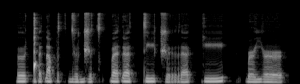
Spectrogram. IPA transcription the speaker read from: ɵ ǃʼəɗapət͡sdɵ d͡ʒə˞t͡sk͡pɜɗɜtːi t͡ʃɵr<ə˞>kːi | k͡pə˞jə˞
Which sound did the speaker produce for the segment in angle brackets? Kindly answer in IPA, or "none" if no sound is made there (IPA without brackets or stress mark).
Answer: ɜ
